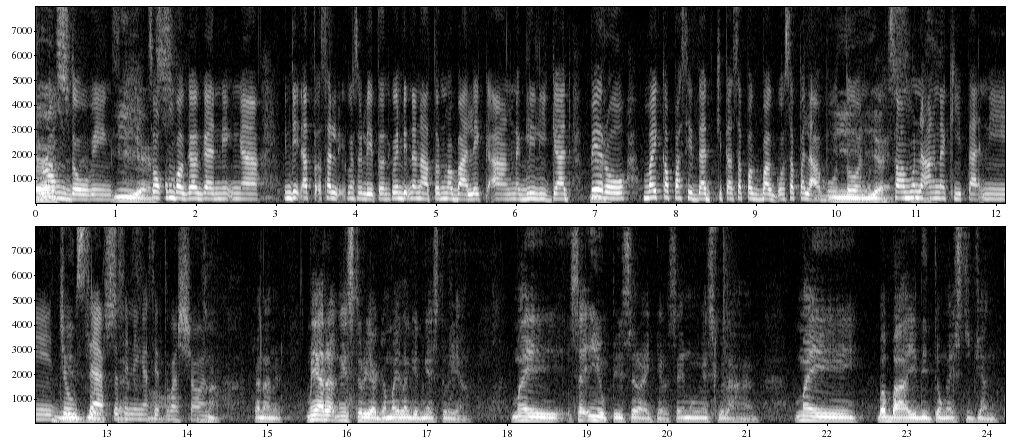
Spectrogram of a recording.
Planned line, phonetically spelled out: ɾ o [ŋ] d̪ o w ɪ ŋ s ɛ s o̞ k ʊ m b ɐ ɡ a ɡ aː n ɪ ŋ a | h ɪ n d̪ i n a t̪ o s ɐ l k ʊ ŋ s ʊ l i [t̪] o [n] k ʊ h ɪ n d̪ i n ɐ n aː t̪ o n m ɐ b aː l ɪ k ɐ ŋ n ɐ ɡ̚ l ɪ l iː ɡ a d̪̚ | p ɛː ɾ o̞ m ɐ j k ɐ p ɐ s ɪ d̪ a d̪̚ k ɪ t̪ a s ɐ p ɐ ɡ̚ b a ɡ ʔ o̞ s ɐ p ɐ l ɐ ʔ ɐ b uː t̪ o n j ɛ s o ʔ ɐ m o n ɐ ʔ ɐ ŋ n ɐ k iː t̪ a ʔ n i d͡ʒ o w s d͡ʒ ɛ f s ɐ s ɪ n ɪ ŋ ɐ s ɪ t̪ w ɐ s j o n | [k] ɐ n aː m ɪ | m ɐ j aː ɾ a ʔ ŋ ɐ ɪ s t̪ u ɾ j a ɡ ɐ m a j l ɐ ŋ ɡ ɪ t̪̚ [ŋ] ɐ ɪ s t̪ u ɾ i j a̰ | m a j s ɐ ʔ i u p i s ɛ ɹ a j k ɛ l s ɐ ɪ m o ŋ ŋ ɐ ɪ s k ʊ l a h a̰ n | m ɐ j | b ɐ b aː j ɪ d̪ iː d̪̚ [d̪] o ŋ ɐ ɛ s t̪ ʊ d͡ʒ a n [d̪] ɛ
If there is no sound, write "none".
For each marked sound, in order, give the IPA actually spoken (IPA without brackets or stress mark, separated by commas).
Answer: ŋ, t̪, n, k, ŋ, t̪, t̪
